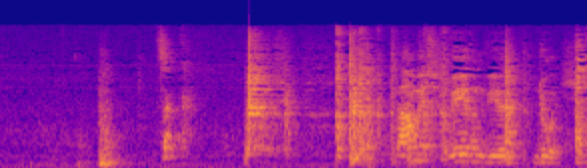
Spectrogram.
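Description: A metal bowl clanks and clatters against a counter.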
